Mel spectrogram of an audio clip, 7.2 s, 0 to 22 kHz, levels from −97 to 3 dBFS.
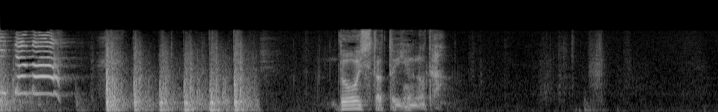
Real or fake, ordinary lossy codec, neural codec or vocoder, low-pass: real; none; none; 7.2 kHz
